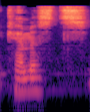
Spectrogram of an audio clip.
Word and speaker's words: Qemists: So with that in mind, here is my first song by The Chemists. That's spelled Q-E-M-I-S-T-S with guest vocalist Mike Patton, and this is a track called Lost Weekend.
